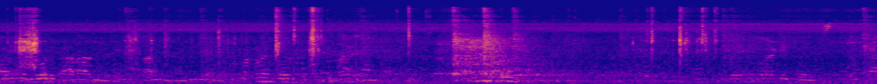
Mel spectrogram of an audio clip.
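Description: Several men talk over one another nearby, outdoors.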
